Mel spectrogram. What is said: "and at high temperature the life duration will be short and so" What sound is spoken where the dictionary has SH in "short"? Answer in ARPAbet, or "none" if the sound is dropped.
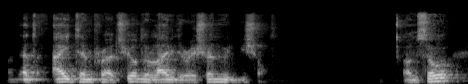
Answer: SH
